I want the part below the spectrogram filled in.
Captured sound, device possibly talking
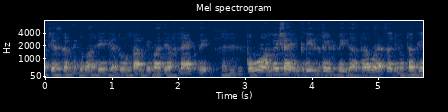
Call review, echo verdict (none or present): present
